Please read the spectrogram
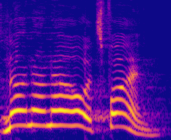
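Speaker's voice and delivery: imitated wife, voice leaping high then easing down; high-pitched mock denial. Retelling wife denying a problem.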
